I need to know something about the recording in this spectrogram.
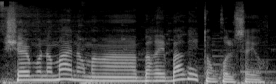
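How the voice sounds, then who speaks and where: A man's voice: high voice, sing-song, normal speed, music in the background. Man acting reserved, secretly smitten Filipino office boss. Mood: casual, probing. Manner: businesslike, with smitten slips he covers up. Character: male office boss, reserved but awkwardly flirtatious. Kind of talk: romantic audio drama acting, Tagalog-English mix.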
